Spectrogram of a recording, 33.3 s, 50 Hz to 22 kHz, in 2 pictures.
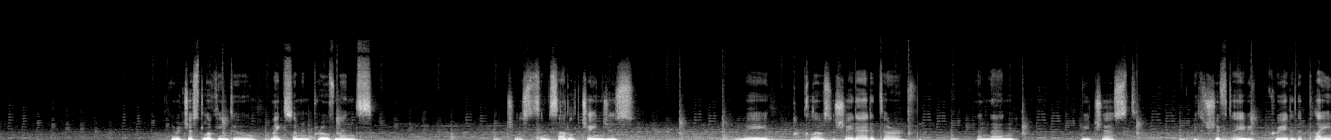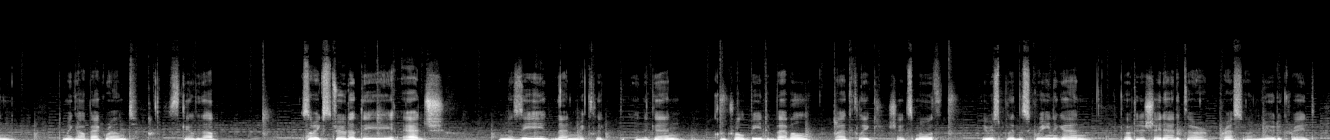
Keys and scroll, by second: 10.6 shift+a, 13.4 Tab, 13.8 s, 14.4 1, 14.6 5, 14.9 Return, 16.8 2, 18.6 e, 19.6 z, 22.5 ctrl+b, 24.6 Tab, 33.0 b, 33.2 g.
